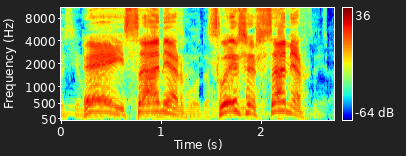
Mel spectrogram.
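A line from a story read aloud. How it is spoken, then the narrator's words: Distant shouting. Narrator (Russian): закричали откуда-то справа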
